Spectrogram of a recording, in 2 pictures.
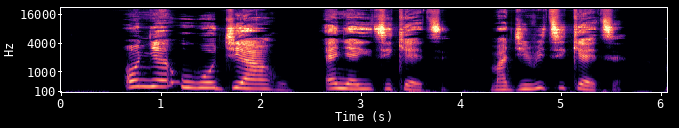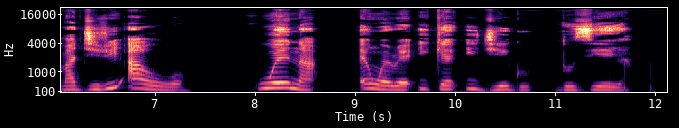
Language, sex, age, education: Igbo, female, 30-45, tertiary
